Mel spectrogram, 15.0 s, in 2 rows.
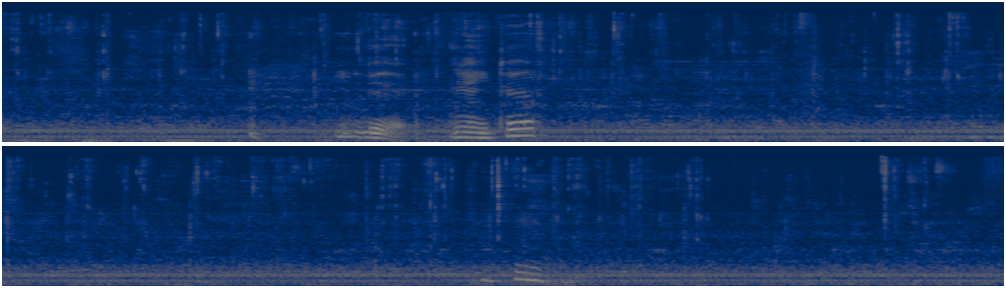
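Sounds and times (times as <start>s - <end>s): chewing and mouth clicks: 0.0s - 15.0s
steady low hum: 0.0s - 15.0s.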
